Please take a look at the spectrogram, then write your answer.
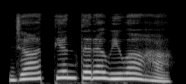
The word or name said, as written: ಜಾತ್ಯಂತರ ವಿವಾಹ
